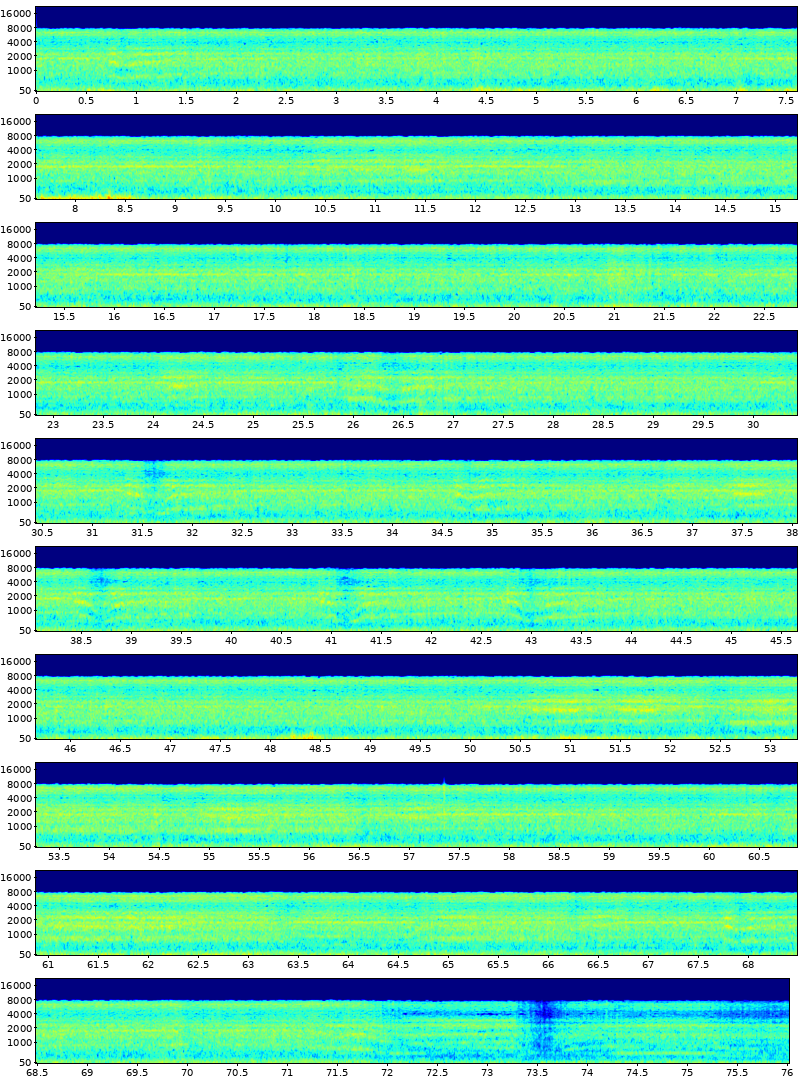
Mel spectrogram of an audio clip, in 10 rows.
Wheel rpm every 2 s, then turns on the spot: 220, 230, 230, 230, 230, 230, 230, 230, 240, 240, 230, 230, 230, 210, 230, 190, 220, 220, 230, 190, 170, 190, 230, 230, 230, 220, 220, 230, 230, 230, 220, 230, 230, 220, 210, 220, 90, 90.
none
